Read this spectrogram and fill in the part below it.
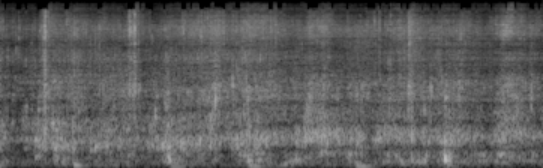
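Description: Water splashes and gurgles in quick irregular bursts at a rest stop on a Shri Shraddha Saburi Palkhi pilgrimage to Shirdi, where cool water is found, with steady broadband noise and a few faint voices in the background.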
